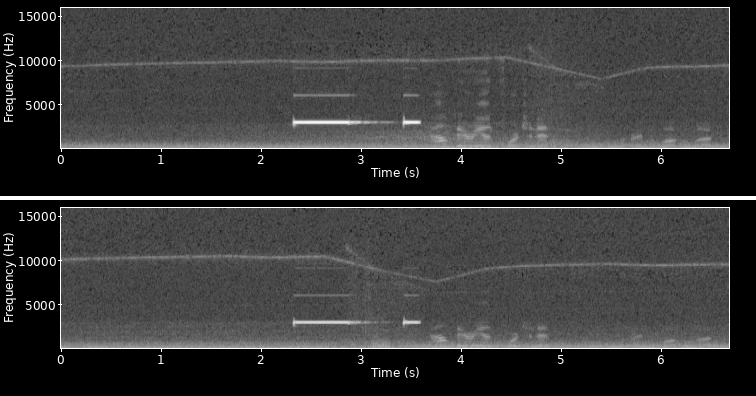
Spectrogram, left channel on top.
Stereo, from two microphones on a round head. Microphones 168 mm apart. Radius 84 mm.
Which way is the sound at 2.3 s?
45° left (ahead or behind).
